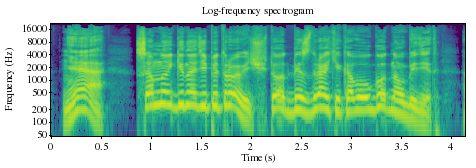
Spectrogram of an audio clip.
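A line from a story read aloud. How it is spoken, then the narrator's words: Laughing over the phone. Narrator (Russian): рассмеялся в трубку Михаил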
